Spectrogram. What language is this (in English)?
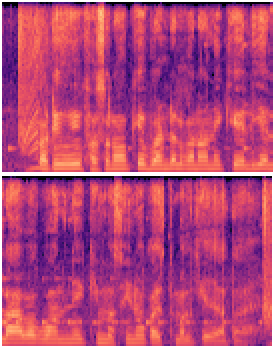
Hindi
